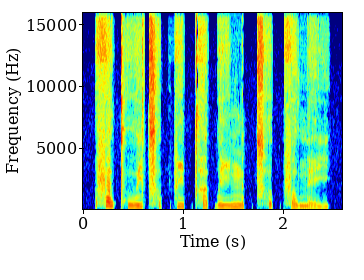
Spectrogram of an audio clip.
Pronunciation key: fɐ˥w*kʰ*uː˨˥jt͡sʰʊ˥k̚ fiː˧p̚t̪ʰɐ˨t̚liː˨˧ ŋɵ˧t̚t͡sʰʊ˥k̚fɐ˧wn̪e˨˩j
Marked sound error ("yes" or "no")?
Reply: no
